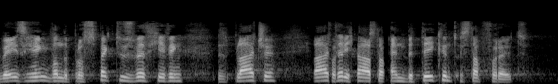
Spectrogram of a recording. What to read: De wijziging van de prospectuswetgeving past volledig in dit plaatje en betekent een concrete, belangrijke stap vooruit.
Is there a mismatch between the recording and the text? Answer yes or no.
yes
